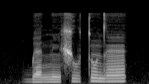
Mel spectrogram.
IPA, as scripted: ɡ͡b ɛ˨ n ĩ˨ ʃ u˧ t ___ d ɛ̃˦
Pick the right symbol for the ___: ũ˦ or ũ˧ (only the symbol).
ũ˦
